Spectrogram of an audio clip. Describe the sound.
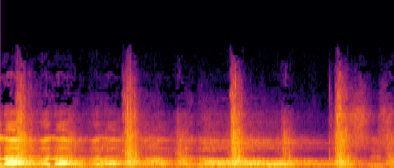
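A concert crowd shouting and cheering together, a sustained mass of voices with a few louder surges of yells throughout.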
